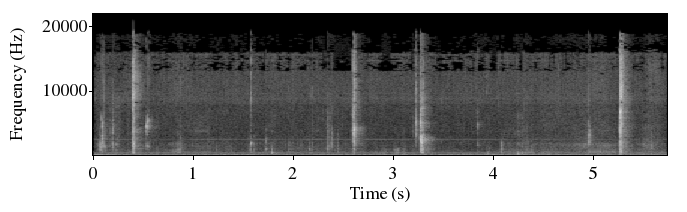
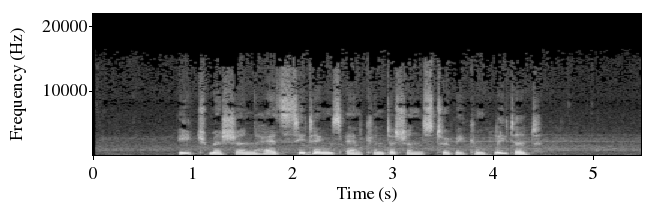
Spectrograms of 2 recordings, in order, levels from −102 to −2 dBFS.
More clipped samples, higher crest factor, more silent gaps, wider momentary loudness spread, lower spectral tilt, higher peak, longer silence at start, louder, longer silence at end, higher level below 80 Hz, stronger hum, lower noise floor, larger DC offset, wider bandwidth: neither; first, 32 dB vs 16 dB; neither; first, 26 LU vs 5 LU; second, 0.5 dB/octave vs -5 dB/octave; about the same, 0 dBFS vs -2 dBFS; second, 0 s vs 0.85 s; second, -25 LUFS vs -17 LUFS; second, 0.1 s vs 1 s; about the same, -54 dBFS vs -58 dBFS; neither; about the same, -49 dBFS vs -50 dBFS; first, 0.2% vs under 0.1%; first, 19.5 kHz vs 15 kHz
